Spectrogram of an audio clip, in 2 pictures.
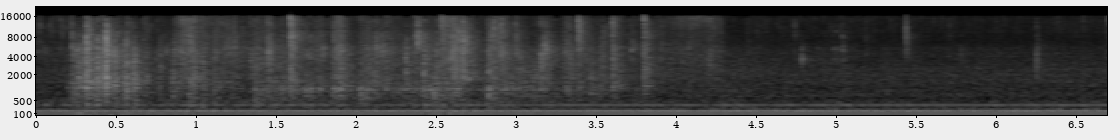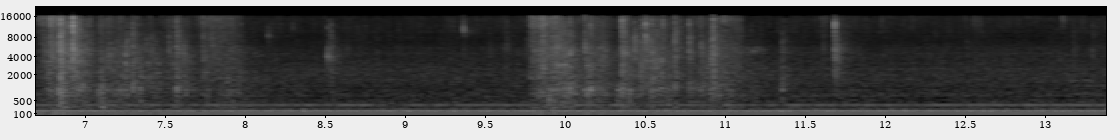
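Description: Butter sizzling and crackling in a frying pan under a frying grilled cheese sandwich, with small pops throughout and a steady low hum underneath.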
